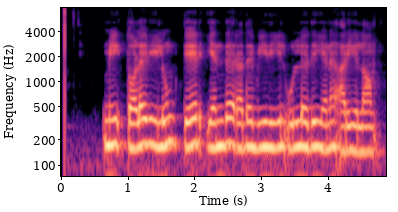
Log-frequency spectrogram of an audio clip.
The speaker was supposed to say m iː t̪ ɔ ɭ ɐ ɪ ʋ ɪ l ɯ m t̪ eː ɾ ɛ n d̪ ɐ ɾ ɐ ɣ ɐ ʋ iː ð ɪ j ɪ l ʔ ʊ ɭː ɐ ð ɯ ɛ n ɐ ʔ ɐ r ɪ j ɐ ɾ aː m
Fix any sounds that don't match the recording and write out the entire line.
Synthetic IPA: m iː t̪ ɔ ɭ ɐ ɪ ʋ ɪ l ɯ m t̪ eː ɾ ɛ n d̪ ɐ ɾ ɐ ð ɐ ʋ iː ð ɪ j ɪ l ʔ ʊ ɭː ɐ ð ɯ ɛ n ɐ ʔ ɐ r ɪ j ɐ l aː m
